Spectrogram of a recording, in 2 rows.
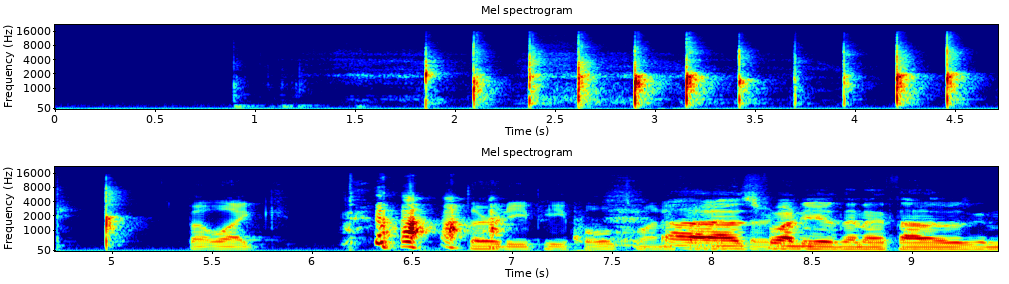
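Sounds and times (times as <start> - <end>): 
one person clapping rapidly to mimic crowd applause: 1.8 - 5.3
speech: 5.4 - 9.4
laughter: 6.2 - 8.5.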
